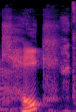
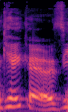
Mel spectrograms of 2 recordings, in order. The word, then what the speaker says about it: Caicos: Which I did not know how to pronounce for the longest time. – Turks and Caicos. – I was like, cake?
